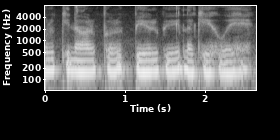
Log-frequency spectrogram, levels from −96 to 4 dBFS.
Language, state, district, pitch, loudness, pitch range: Hindi, Arunachal Pradesh, Lower Dibang Valley, 165 Hz, -13 LUFS, 160-170 Hz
